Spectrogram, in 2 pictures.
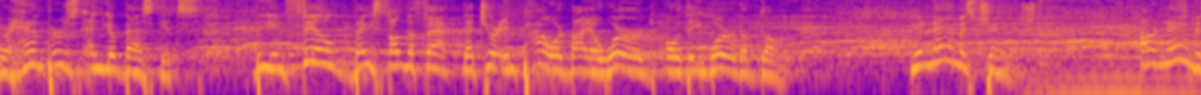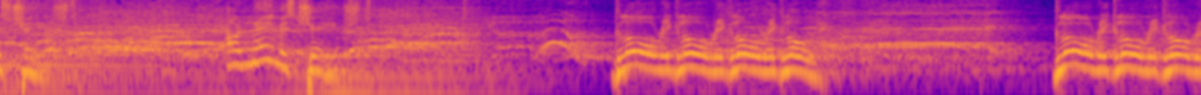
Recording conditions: live audience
